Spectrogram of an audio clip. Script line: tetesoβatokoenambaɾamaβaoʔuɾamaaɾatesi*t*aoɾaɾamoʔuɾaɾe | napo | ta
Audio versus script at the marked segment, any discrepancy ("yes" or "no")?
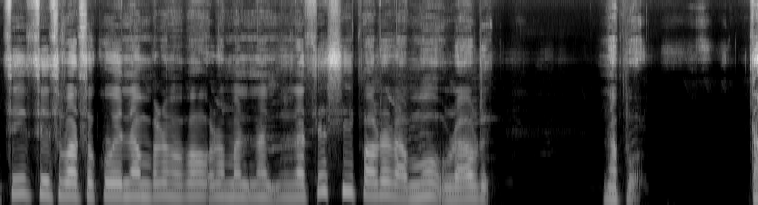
yes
